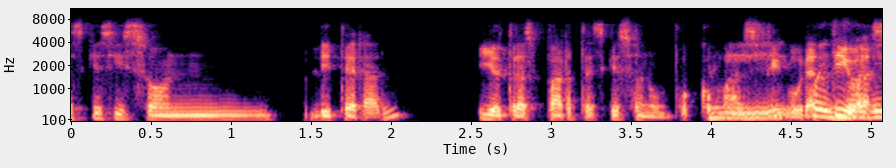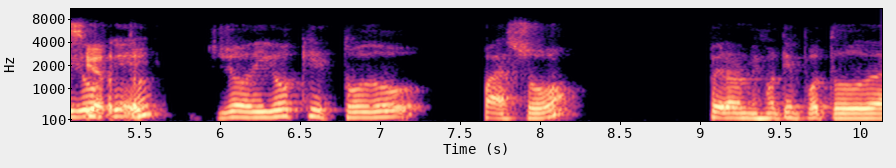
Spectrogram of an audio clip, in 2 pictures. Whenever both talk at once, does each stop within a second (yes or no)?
no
